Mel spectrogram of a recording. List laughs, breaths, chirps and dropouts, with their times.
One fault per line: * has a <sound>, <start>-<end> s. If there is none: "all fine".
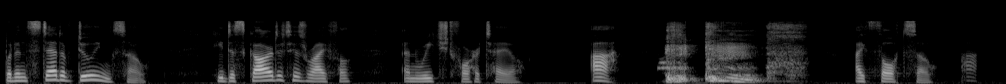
* has a throat clearing, 6.6-8.1 s
* has a laugh, 9.6-9.8 s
